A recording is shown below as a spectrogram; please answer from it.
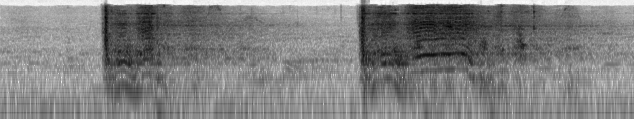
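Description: Two short bursts of a car engine cranking on the starter during a compression test with a tester fitted in the number one spark plug hole, each burst loud and close and lasting about a second.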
